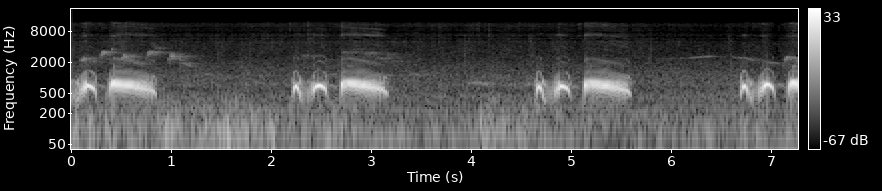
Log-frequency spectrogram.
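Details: Lure cooing of a spotted dove (cu đất), used to stimulate other doves: about four phrases, each two short rising-falling hoots and a drawn-out buzzy coo, repeated roughly every two and a half seconds, with a clean background.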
